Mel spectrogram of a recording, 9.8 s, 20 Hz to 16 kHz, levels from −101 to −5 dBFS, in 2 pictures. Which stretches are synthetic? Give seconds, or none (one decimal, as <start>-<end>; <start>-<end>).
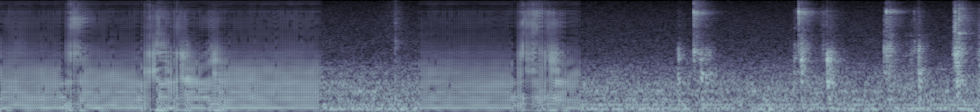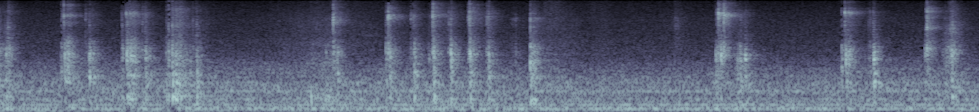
0.0-1.6; 2.1-2.9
